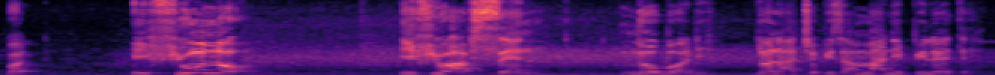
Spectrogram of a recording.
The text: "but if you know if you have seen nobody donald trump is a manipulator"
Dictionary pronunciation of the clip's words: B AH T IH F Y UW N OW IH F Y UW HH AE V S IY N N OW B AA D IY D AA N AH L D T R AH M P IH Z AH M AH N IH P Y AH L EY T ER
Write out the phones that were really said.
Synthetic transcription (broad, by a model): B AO T IH F Y UW N OW IH F Y UW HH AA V S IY N N OW B AA D IY D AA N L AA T AO P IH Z AH M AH N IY P Y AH L EY T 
